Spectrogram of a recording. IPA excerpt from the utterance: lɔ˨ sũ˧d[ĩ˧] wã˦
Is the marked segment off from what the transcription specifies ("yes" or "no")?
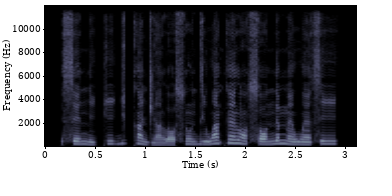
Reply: yes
